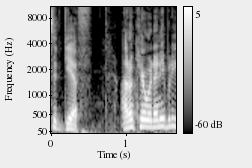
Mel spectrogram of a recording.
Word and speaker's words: GIF: as God intended alright gif he pronounced it - penguin you have to like go out of your way to mispronounce that though penguin it's not jiff that's peanut butter that is peanut butter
